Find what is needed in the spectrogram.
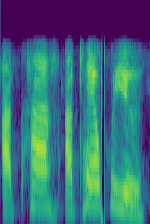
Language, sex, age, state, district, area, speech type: Bodo, female, 60+, Assam, Chirang, rural, conversation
